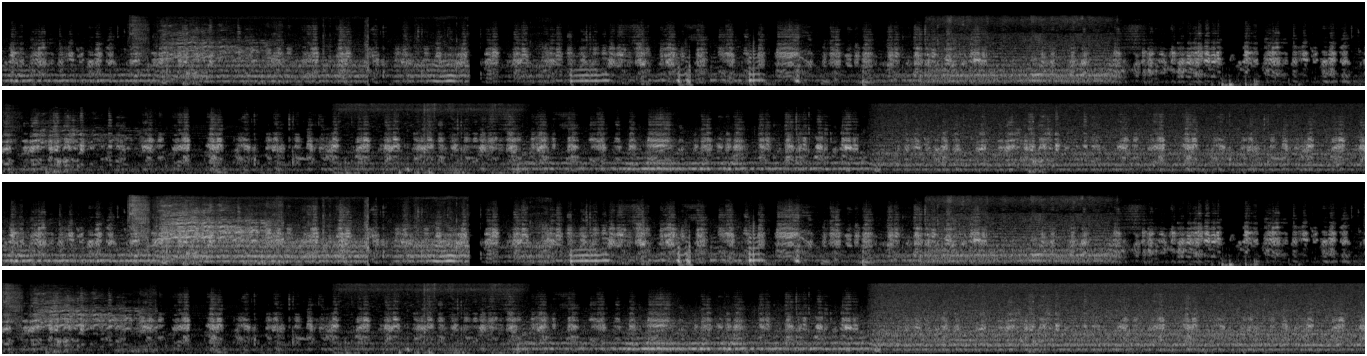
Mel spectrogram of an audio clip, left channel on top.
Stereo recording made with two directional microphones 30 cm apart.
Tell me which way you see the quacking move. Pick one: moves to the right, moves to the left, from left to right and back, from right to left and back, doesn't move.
moves to the left.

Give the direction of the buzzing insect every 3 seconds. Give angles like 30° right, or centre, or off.
40° right, 40° right, 30° right, 10° right, 10° left, 10° left, 20° right, 30° right, 30° right.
